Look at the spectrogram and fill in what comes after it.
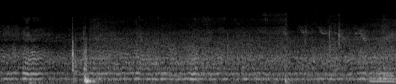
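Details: Honeybee colony during splitting by a beekeeper, a continuous low droning hum with a higher overtone, broken by a few sharp knocks and thumps from handling of the hive.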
